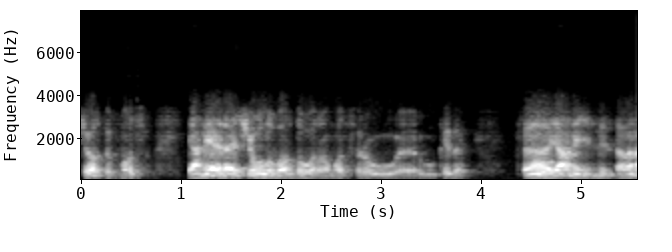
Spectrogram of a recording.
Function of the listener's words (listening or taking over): listening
